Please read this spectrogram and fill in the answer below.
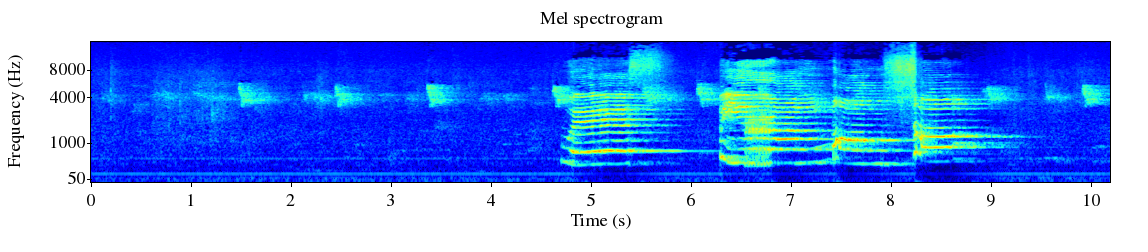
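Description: A woman singing a few long, drawn-out notes in a Javanese geguritan recitation, starting about halfway through after a pause. Before that there is only a low steady hum and faint short high sounds about once a second.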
